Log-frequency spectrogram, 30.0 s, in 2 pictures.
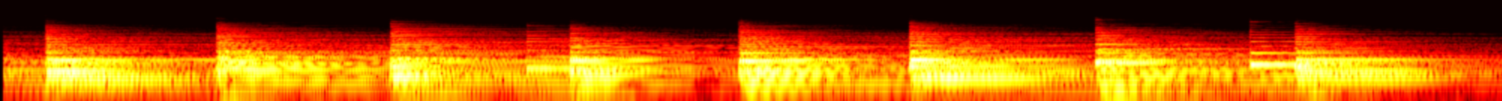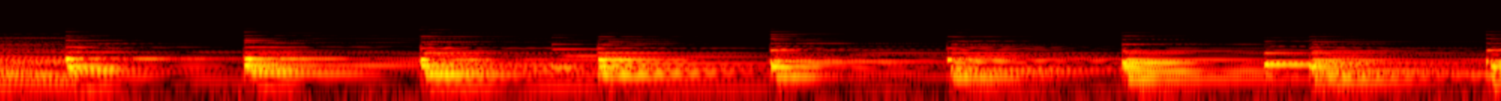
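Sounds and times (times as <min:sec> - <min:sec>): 
piano prelude in C minor: 0:00.0 - 0:30.0.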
